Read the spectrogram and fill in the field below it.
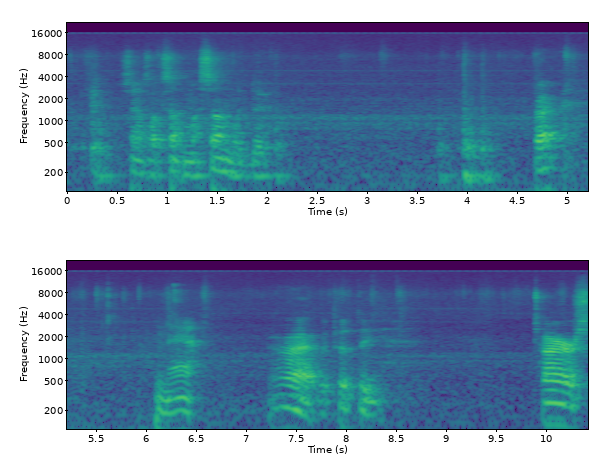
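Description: A middle-aged man talks calmly to the listener nearby.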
